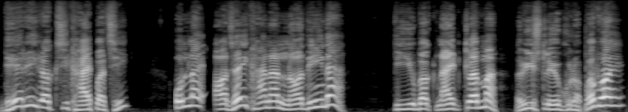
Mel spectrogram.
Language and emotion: Nepali, angry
